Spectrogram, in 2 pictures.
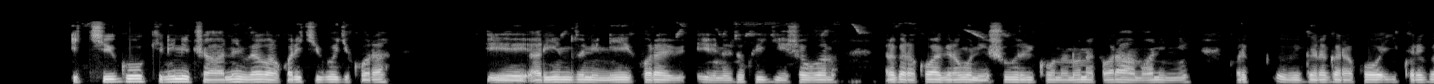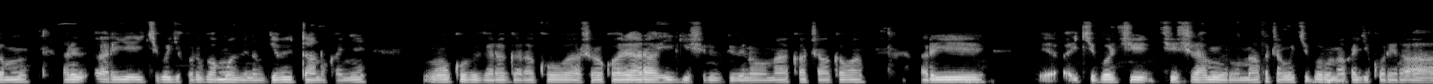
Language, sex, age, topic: Kinyarwanda, male, 18-24, government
